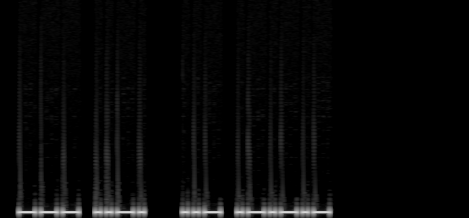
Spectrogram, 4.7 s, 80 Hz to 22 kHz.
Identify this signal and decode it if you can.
Morse code, heard as a keyed tone, about 22 wpm, 700 Hz. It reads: OF U.
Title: Sentences from Top 200 Words and Abbreviations 22wpm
